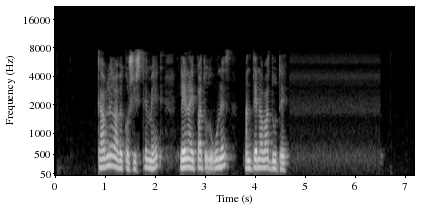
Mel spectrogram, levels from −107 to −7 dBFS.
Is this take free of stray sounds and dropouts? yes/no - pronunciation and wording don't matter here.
yes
